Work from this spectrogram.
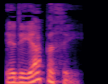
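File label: "idiopathy", English, British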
